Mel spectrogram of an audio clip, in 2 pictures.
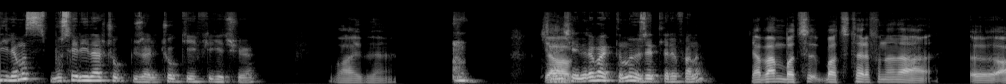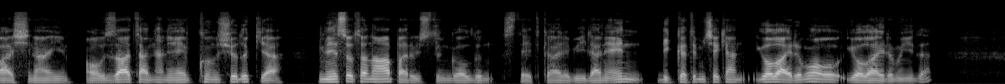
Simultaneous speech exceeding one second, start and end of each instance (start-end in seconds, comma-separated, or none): none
